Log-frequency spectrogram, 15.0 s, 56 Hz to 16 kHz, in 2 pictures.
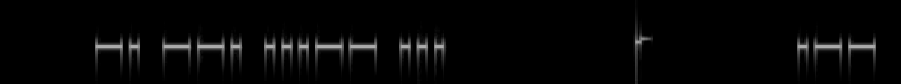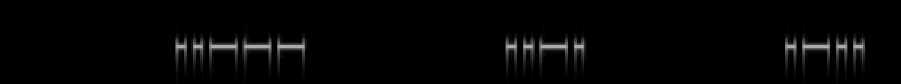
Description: Morse code, heard as a keyed tone, about 17 wpm, spaced as for 7 wpm, 700 Hz. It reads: NG3S W2FL
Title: USA Call Signs - 4 Characters - 8x Character Spacing - 17wpm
